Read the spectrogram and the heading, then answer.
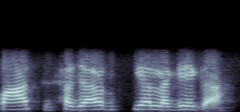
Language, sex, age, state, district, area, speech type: Hindi, female, 60+, Uttar Pradesh, Prayagraj, urban, conversation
